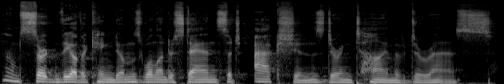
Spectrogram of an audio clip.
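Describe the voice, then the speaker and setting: A man's voice: lowish voice, steady tone, moderate pace, close to an everyday voice. A man acting a cunning, ruthless royal spymaster in a fantasy audio roleplay, with a sly, mocking, theatrically deferential manner. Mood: cold, dismissive.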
